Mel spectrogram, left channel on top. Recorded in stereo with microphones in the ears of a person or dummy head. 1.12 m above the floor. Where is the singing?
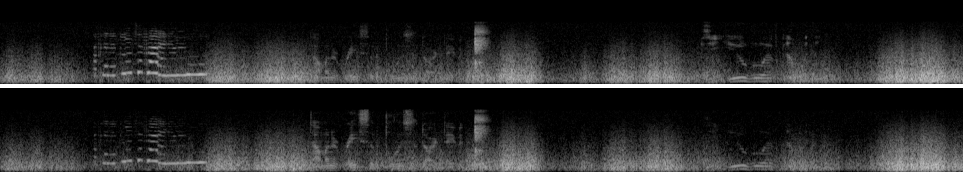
45° left (ahead or behind).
